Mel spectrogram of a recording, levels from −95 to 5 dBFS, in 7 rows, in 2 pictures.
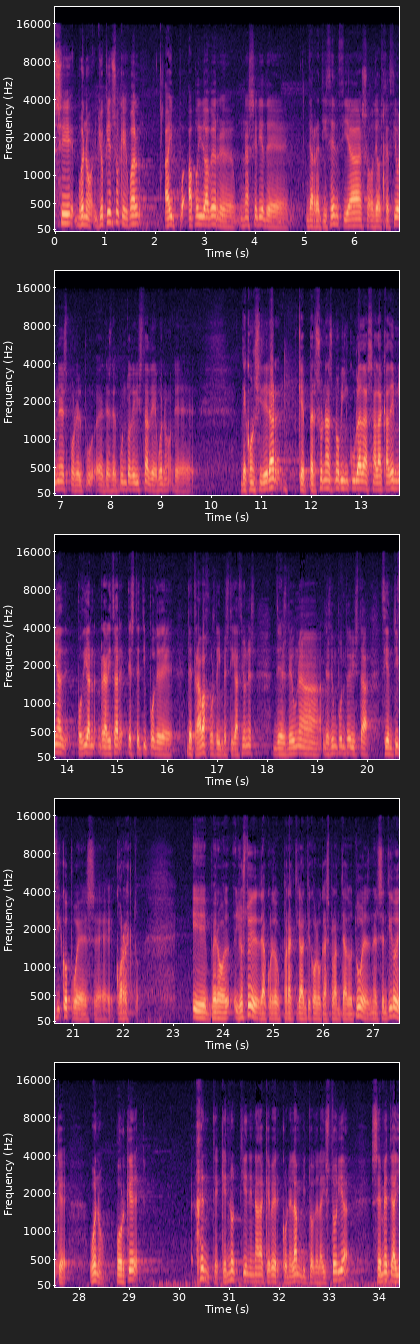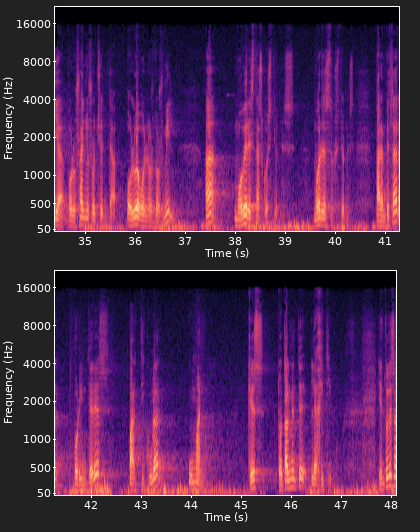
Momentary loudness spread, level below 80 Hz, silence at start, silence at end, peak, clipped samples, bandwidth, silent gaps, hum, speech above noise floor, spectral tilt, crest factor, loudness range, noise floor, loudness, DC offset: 14 LU; -38 dBFS; 0 s; 0 s; 0 dBFS; under 0.1%; 15 kHz; none; none; 31 dB; -6 dB/octave; 18 dB; 4 LU; -49 dBFS; -18 LUFS; under 0.1%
